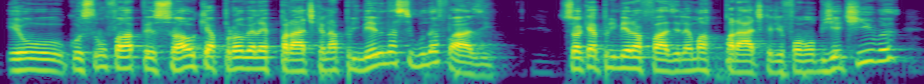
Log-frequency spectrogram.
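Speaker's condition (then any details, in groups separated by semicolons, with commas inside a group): No condition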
